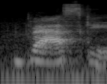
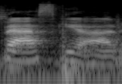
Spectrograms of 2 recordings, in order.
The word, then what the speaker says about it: Basquiat: this is like some Basquiat should not excuse me vaski you ask you mean it's Basquiat it's like Bono well alright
